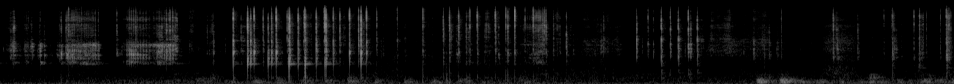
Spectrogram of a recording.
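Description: A grey plastic heated hair straightening brush is held in the hands while long acrylic nails scratch and flick across its rows of plastic bristles and tap its hollow handle. Bright, crisp clicking and scratching comes in fast irregular bursts, with a few duller, lower taps near the end.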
